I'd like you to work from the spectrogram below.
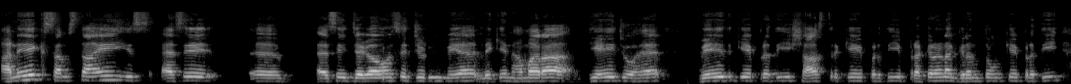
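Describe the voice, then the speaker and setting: In a Tamil accent, a man speaks at a high pitch with fairly even intonation. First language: Tamil (speaking Hindi). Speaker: organization representative. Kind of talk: inaugural speech. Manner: halting.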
